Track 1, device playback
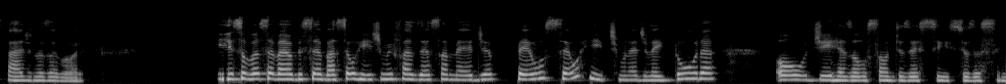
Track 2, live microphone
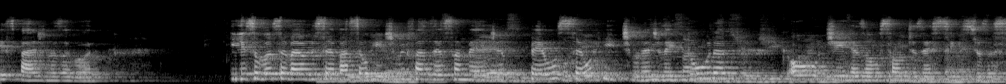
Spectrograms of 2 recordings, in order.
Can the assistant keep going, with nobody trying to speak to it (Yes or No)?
No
